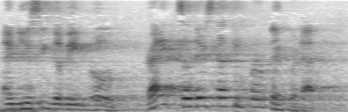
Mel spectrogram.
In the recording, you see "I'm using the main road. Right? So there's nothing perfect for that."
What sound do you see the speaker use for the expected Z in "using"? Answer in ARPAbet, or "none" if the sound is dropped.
S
